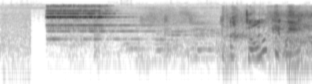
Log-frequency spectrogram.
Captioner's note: bell rings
